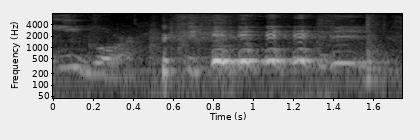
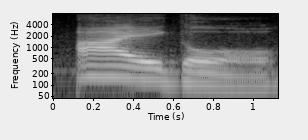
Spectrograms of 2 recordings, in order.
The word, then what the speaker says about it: Igor: That's Eigore. What? That would be No, no, no. It's pronounced I go.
